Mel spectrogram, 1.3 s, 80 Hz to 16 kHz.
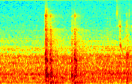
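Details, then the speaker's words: Hcalory 12V 8kW diesel air heater restarted after sitting 7 months, unprimed, set to 80 degrees, during ignition: faint sharp ticks, about four in a second and a half, the dosing pump pulsing normally. "All right, it looks like we have just gotten to where it is starting to try to ignite, and you can hear the pump."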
